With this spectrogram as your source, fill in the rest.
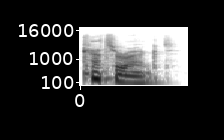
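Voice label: "cataract", British English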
